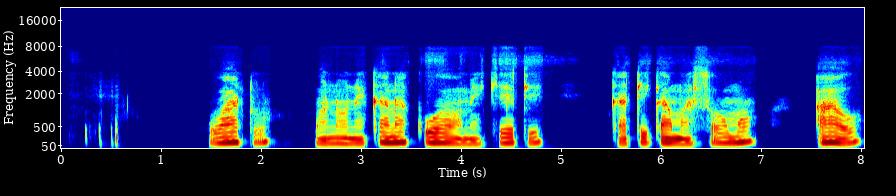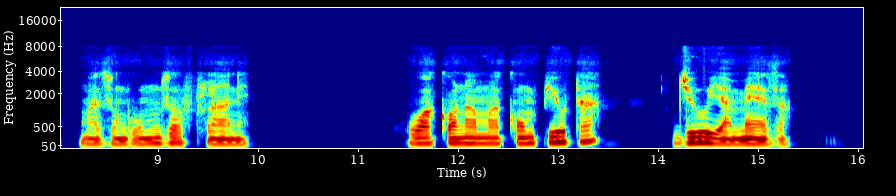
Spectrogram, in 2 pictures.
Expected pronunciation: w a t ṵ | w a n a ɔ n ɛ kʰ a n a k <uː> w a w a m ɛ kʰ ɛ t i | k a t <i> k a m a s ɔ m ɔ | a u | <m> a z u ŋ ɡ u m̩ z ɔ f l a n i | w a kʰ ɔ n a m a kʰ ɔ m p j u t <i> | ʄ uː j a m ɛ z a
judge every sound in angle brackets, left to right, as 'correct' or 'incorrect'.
incorrect, correct, correct, incorrect

